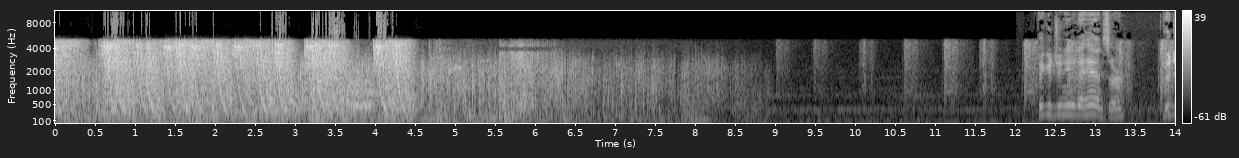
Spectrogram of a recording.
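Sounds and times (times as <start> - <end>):
sci-fi blaster fire: 0.0 - 8.8
speech: 12.4 - 13.9.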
